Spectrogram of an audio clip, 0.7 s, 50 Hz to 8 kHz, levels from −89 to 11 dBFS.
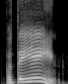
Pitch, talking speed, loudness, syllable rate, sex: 270 Hz, 265 wpm, -13 LUFS, 5.8 syllables/s, female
